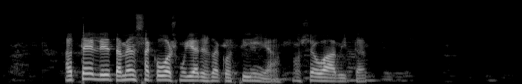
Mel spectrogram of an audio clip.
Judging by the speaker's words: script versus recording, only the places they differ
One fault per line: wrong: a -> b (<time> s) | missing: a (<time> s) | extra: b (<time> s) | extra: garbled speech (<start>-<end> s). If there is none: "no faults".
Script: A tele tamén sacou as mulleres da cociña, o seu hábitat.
no faults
